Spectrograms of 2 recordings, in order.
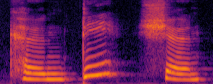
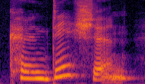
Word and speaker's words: condition: both in weak syllables, "condition", "cuhn-di-shuhn" .The only stressed syllable here is "di", it's that middle one, and it uses a stronger vowel.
